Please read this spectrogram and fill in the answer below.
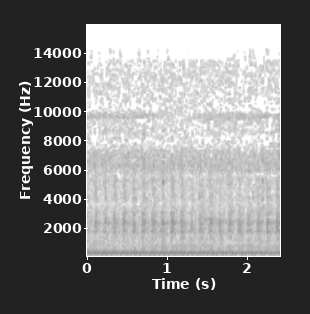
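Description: Faint steady low hum in the background, with no distinct clicks or knocks.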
